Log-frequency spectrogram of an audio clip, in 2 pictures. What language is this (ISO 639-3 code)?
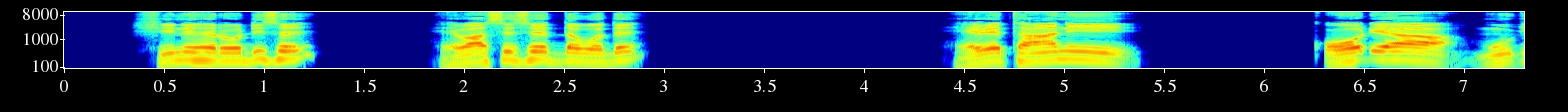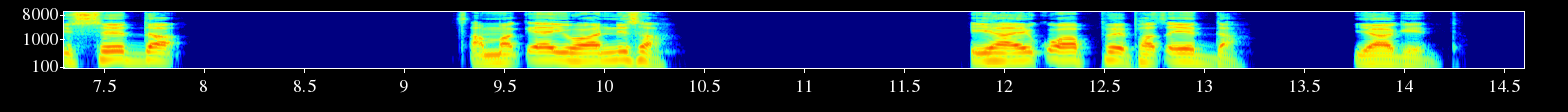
dwr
